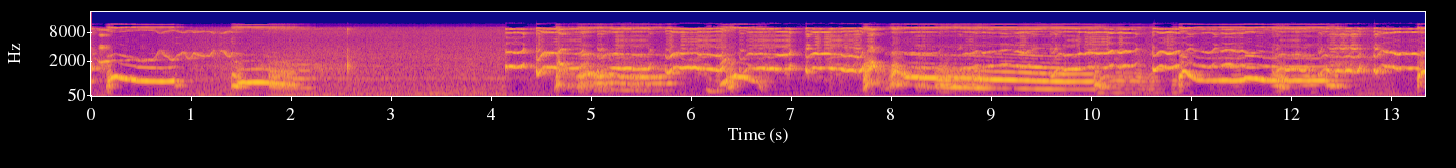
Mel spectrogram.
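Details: Fox Terrier singing in sliding, tremulous howls. A near-silent pause of about two seconds comes early, then the dog resumes a dense stretch of wavering, rising and falling notes.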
